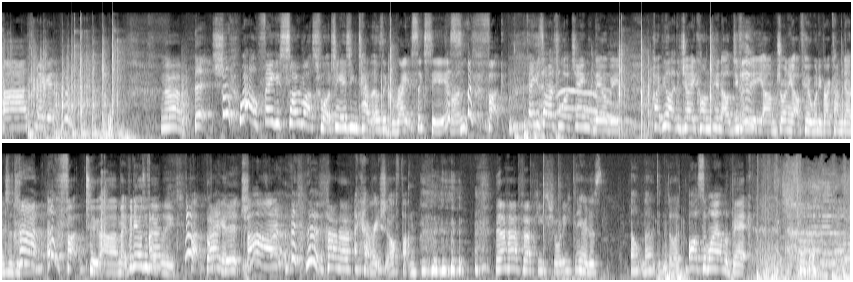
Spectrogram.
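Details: Adult speaker; Tourette syndrome vocal tics (coprolalia).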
